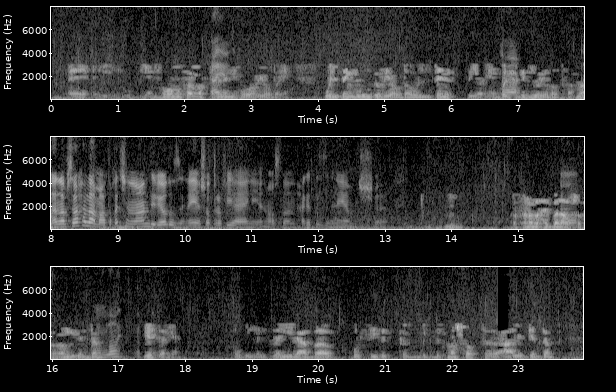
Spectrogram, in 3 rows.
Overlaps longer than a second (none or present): none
